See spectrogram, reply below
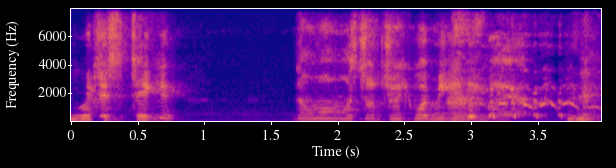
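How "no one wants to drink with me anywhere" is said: put-on mild Japanese accent with swooping pitch. Recalling how Dave's voice changed whenever he got drunk: Dave's mild Japanese accent. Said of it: "I was waiting for subtitles to come out".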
